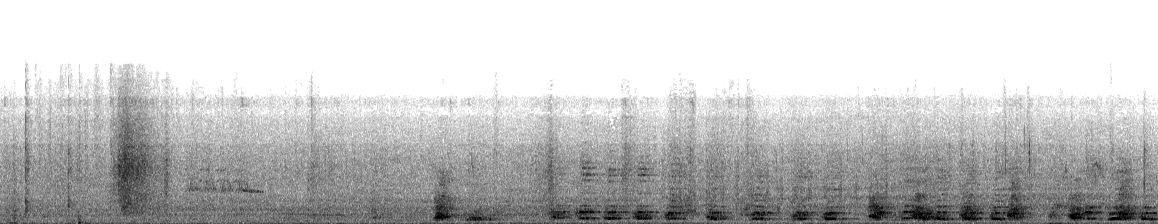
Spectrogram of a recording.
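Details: Shelter dogs at play in a daycare, running together: after a quieter start, a rapid run of sharp barks builds from the middle onward, roughly two per second and growing louder, with a constant low hum behind.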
